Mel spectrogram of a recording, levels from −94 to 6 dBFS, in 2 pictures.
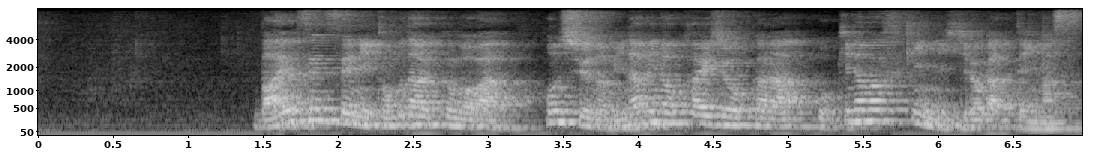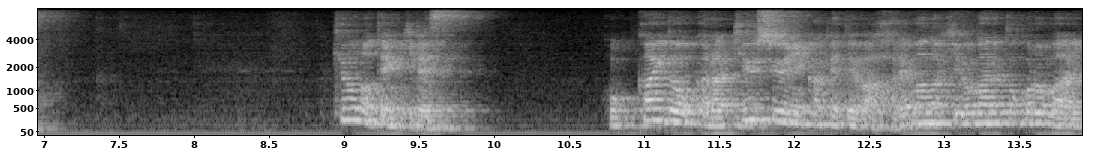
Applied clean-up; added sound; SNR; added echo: none; none; none; reverberation time 0.7 s.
